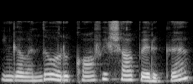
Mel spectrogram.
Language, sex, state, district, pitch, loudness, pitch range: Tamil, female, Tamil Nadu, Nilgiris, 195 Hz, -13 LUFS, 185-220 Hz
